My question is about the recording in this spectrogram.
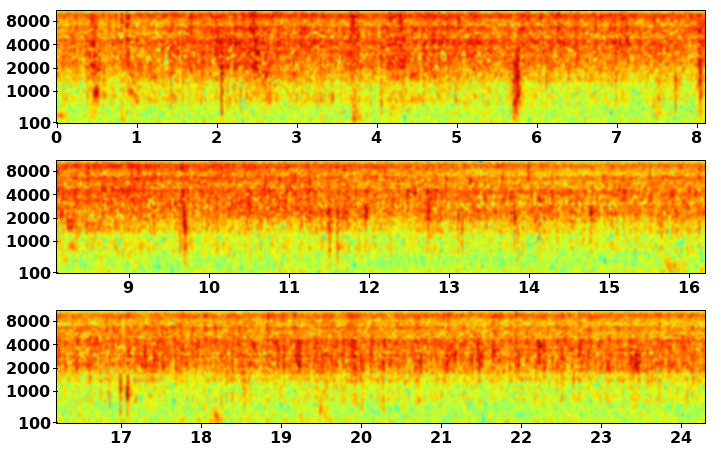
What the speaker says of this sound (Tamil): கட் பண்ணி வச்ச நூல் கொள்ளையும் சேர்த்து நல்லா வதக்கிக்கலாம்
